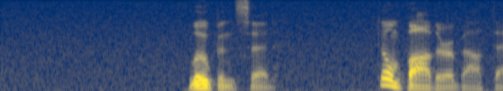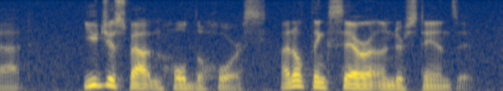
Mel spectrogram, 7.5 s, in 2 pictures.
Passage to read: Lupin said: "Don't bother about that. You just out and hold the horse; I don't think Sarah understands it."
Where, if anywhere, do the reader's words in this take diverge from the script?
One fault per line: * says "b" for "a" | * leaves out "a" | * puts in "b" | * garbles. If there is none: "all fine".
all fine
